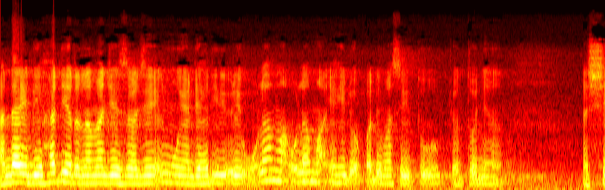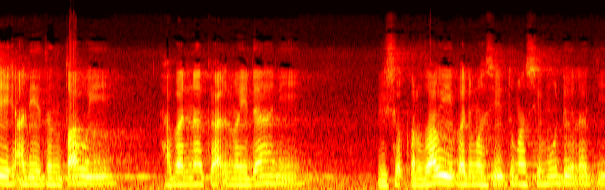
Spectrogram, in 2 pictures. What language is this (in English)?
Malay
